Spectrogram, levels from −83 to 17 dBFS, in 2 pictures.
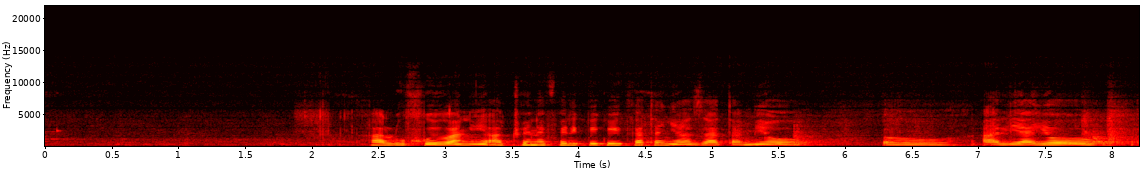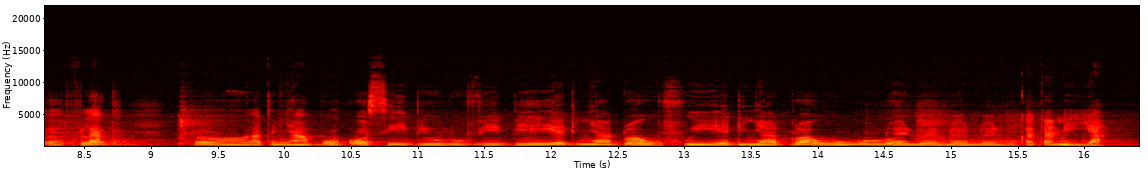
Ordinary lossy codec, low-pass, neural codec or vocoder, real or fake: AAC, 96 kbps; 14.4 kHz; none; real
